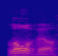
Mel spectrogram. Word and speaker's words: Louisville: was just in Louisville Louisville is how you say it louville get right Kevin yeah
